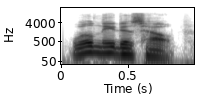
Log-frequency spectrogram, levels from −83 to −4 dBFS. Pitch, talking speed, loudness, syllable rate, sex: 110 Hz, 240 wpm, -15 LUFS, 5.5 syllables/s, male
